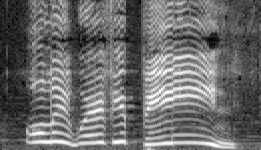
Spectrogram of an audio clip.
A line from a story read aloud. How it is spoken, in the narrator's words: chirps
